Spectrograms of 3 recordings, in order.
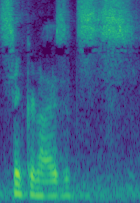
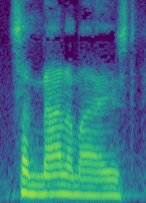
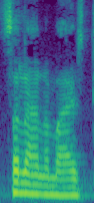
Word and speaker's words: synonymized: So, the word I mispronounced there was not synchronized, I hate this word. – Synonymized. – It sounds like this. Synonymized.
